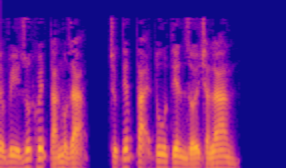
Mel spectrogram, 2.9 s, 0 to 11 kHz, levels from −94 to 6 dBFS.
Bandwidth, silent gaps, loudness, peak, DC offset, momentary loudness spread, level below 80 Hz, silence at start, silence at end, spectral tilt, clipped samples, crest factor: 8 kHz; 0.91-1.08 s; -19 LUFS; 0 dBFS; 0.9%; 6 LU; -52 dBFS; 0 s; 0.45 s; -6.5 dB/octave; under 0.1%; 18 dB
